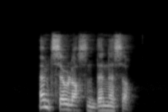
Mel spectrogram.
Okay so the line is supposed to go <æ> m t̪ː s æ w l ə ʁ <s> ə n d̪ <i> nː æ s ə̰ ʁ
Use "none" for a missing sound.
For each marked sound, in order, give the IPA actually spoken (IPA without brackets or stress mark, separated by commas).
æ, s, æ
